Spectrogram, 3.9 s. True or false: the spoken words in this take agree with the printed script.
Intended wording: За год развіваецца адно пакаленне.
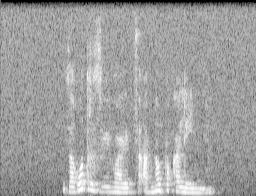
true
